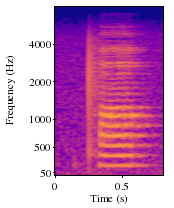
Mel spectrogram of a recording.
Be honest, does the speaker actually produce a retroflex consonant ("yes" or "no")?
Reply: no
